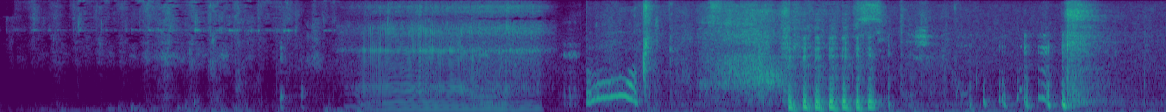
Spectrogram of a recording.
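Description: Domestic cat sounds: a short meow about six seconds in, then a loud, rapid pulsing rumble close to the microphone lasting about a second.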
